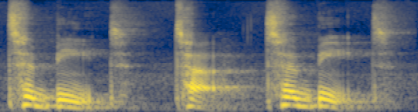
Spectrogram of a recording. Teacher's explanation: Now to beat because to is a preposition it becomes unstressed.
